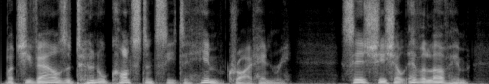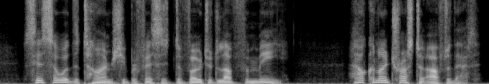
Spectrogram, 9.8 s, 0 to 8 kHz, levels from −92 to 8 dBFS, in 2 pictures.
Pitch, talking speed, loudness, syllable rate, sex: 115 Hz, 195 wpm, -19 LUFS, 5.4 syllables/s, male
